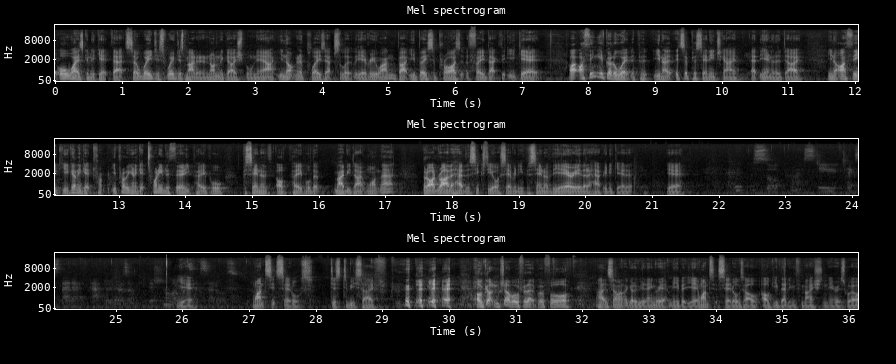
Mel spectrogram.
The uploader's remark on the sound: recorded live at REBar Camp 2019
